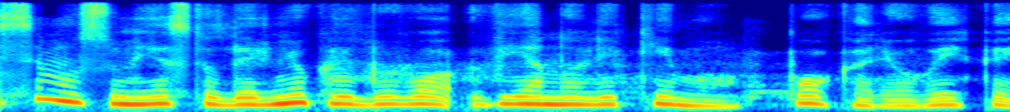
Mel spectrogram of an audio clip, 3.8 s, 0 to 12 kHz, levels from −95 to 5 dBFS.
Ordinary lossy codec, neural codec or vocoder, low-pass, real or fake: MP3, 96 kbps; codec, 24 kHz, 1.2 kbps, DualCodec; 10.8 kHz; fake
